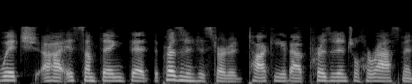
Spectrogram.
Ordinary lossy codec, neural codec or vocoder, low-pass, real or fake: MP3, 24 kbps; codec, 16 kHz, about 1 kbps, DyCAST, with the encoder's durations; 7.2 kHz; fake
